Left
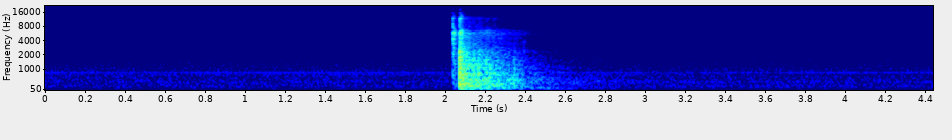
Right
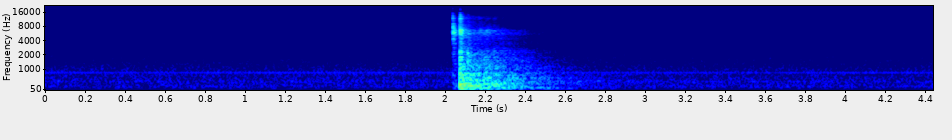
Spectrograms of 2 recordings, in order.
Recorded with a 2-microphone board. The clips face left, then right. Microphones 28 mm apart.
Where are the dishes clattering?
No dishes clattering in this recording.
